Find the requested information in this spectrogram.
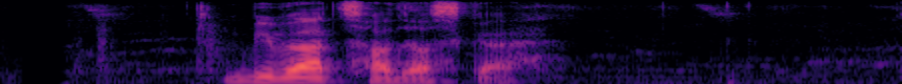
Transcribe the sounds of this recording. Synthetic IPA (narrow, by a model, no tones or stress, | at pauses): biβad̪̚t͡sʰʌd͡zʌska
